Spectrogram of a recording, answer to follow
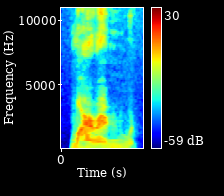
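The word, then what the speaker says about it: Miran: And they must know that this guy, Myron, rhymes with siren, is now teeing up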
